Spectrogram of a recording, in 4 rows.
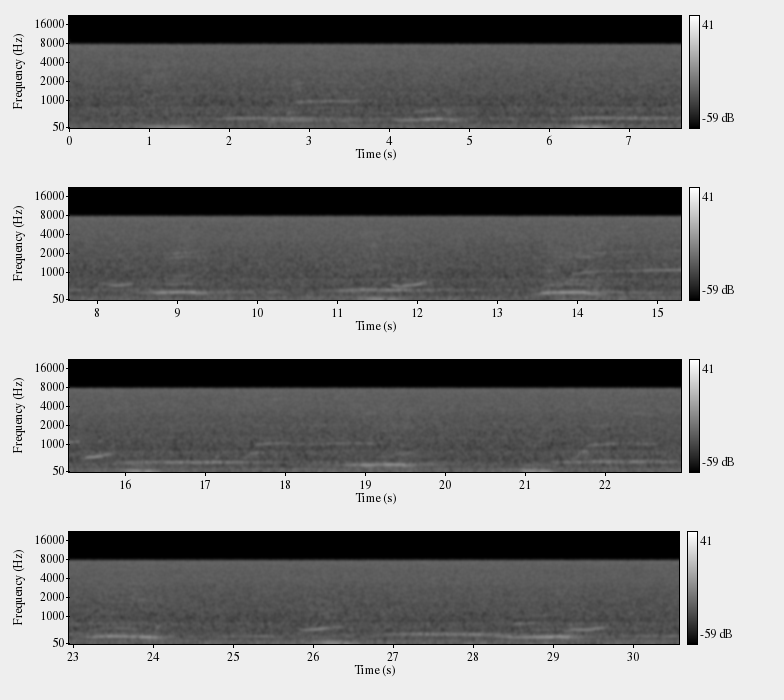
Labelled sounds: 2.8	3.3	humpback whale, 0.86 to 1.1 kHz
8.9	9.4	humpback whale, 1.5 to 2.2 kHz
13.9	14.3	humpback whale, 0.90 to 1.1 kHz
14.8	15.4	humpback whale, 1.0 to 1.2 kHz
17.6	18.1	humpback whale, 0.96 to 1.1 kHz
21.8	22.6	humpback whale, 0.90 to 3.1 kHz

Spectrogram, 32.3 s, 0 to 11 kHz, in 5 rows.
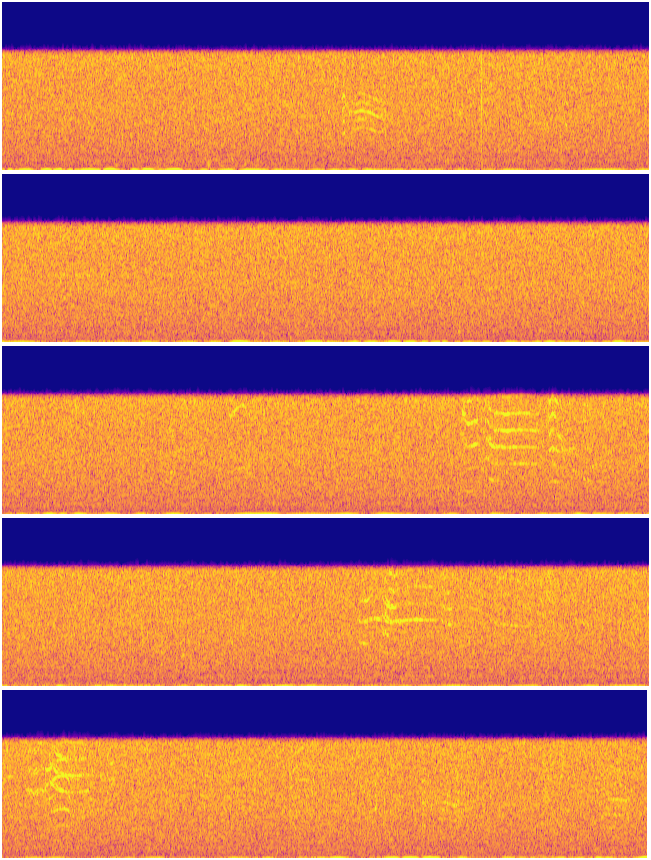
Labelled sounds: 3.5	3.9	Pacific white-sided dolphin, 3.4 to 4.0 kHz
17.8	18.3	Pacific white-sided dolphin, 3.3 to 7.8 kHz
23.0	23.8	Pacific white-sided dolphin, 4.1 to 6.7 kHz
24.4	24.7	Pacific white-sided dolphin, 3.9 to 4.1 kHz
26.3	26.8	Pacific white-sided dolphin, 4.3 to 6.9 kHz
31.9	32.2	Pacific white-sided dolphin, 3.7 to 3.9 kHz

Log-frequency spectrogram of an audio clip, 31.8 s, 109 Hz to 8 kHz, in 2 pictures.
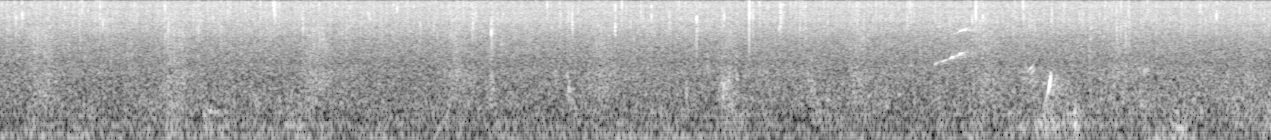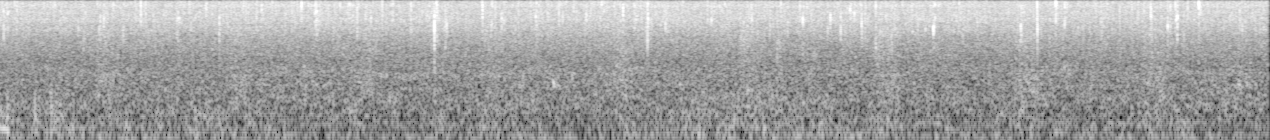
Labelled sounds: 11.7	12.2	humpback whale, 1.1 to 3.4 kHz

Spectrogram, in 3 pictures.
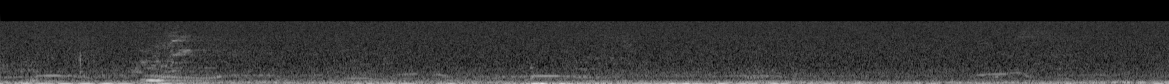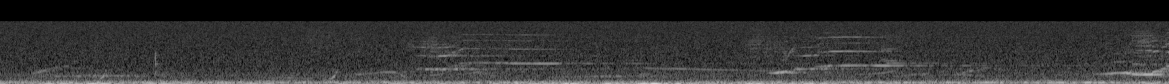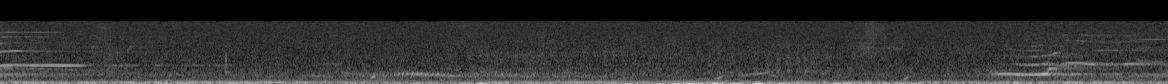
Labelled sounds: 1.7	2.1	humpback whale, 1.3 to 2.0 kHz
15.8	17.3	humpback whale, 0.80 to 4.1 kHz
19.7	20.8	humpback whale, 0.80 to 3.6 kHz
23.0	24.2	humpback whale, 0.80 to 4.6 kHz
32.1	32.4	humpback whale, 1.9 to 2.2 kHz
33.5	35.0	humpback whale, 0.80 to 3.3 kHz

